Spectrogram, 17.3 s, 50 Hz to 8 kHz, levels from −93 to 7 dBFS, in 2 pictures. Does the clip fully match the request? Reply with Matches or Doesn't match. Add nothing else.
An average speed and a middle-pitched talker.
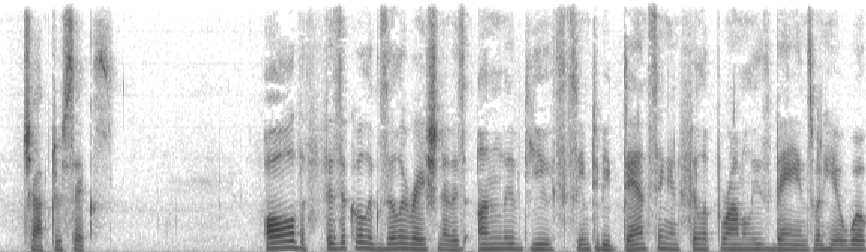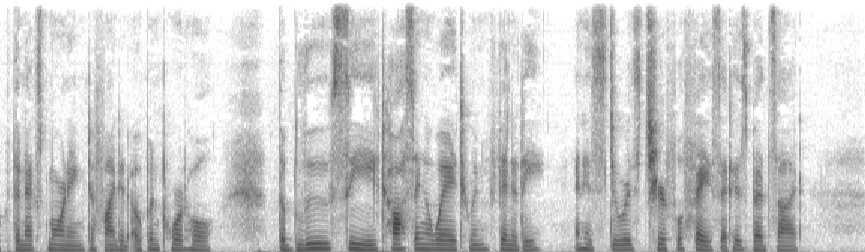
Matches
